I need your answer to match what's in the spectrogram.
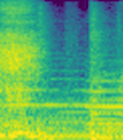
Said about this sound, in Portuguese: Saúde.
